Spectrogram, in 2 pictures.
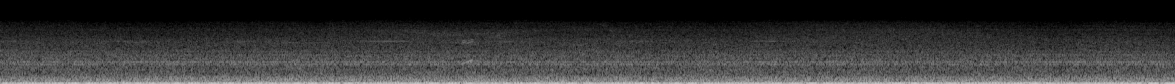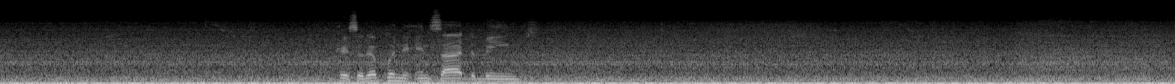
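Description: A crane's diesel engine rumbles steadily nearby.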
